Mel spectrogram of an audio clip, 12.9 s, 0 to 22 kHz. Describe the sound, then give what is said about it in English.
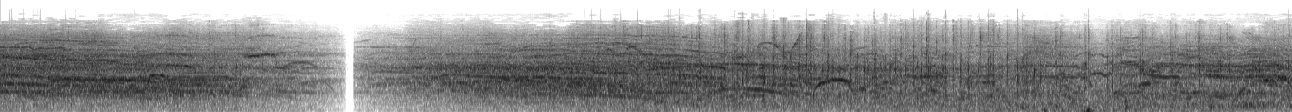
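A large crowd in Fort Worth applauds and cheers loudly and continuously for President Kennedy as he makes his way across 8th Street, with shouts and whoops rising over dense clapping; the sound cuts out briefly before resuming at full strength. “You hear the crowd applauding.”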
